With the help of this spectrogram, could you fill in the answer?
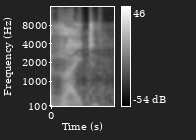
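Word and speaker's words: write: इसे क्या पढ़ेंगे तो यहां पर देखिएगा डब्लू साइलेंट है आर से पढ़ेंगे र आई से आई पढ़ेंगे टी ई से टॉ पढ़ेंगे तो इसे पढ़ेंगे राइट डब्लू आर आई टी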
